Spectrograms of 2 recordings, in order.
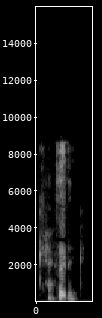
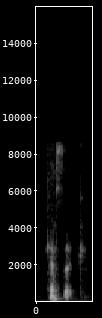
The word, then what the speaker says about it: Kessig: It is Kessig. Kessig. Thank you. That's Hungarian. Always... Yeah. Oh, Hungarian. Okay. Well, Hungarian origins, but it looks like Kessig, but it's Kessig.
